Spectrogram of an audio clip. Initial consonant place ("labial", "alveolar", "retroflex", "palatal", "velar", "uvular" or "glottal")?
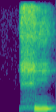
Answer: glottal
